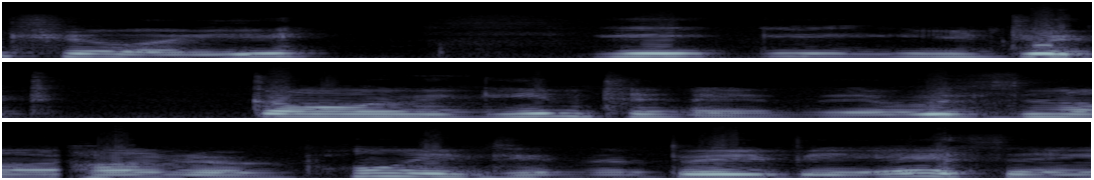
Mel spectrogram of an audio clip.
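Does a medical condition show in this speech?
Yes: cerebral palsy.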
